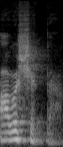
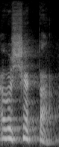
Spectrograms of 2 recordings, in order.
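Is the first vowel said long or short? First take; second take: long; short. First: The first vowel is said long. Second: The first vowel is said short. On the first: The speaker calls it right. "सही शब्द है उसका" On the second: The speaker calls it wrong. "अक्सर जल्दी जल्दी में कहते हैं"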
